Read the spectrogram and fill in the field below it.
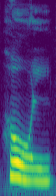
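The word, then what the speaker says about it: whole: لو تلاحظوا يا اد ان الدبليو وهنا سايلنت لا تنطق كل يعني هول هول هول عيد الميلاد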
